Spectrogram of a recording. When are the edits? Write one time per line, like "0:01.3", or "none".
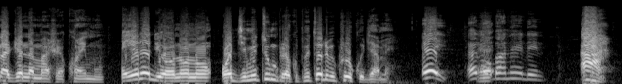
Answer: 0:01.0
0:02.1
